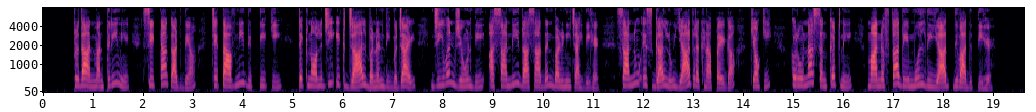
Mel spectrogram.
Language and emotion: Punjabi, neutral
